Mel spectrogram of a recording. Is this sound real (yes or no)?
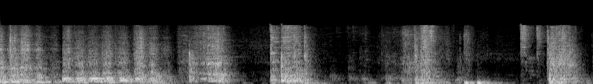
yes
